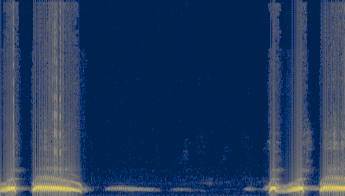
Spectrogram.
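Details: Spotted dove coo used to stir up decoy birds: a loud drawn-out mellow coo, a faint murmur, then a new phrase begins with quick hooting notes and another long coo.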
